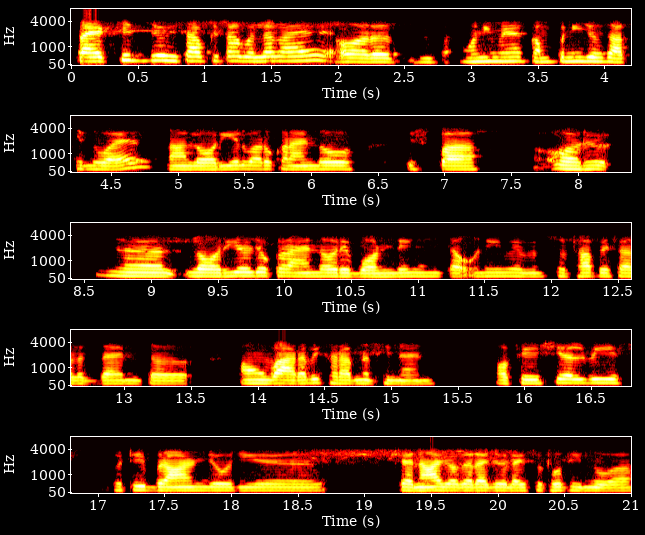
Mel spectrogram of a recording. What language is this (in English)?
Sindhi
